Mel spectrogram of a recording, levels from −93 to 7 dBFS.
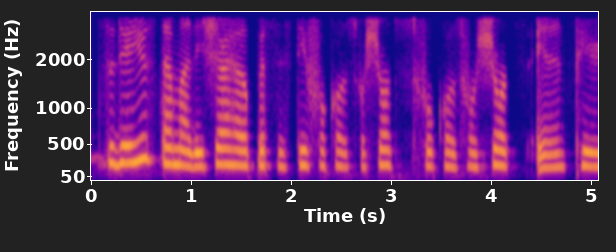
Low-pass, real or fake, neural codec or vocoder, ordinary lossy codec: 3.6 kHz; fake; codec, 16 kHz in and 24 kHz out, 0.9 kbps, LongCat-Audio-Codec, fine tuned four codebook decoder; none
